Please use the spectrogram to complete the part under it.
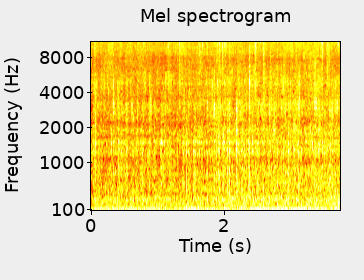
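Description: Food simmers in a pan with a quiet, continuous bubbling and light sizzle that stays even throughout, with no voices over it.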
